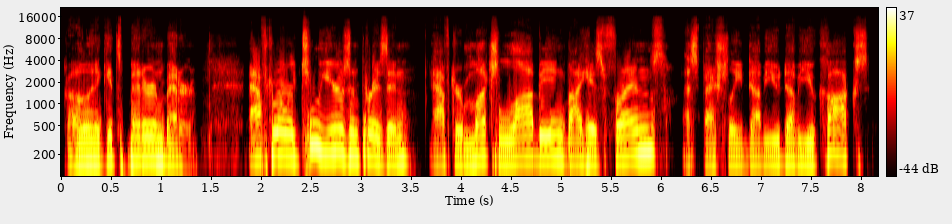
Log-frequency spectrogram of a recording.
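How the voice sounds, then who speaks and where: A man's voice: fairly high pitch, expressive, moderate pace, darkish tone, no room sound, poor audio. A man hosting a history show, telling stories conversationally from his research notes with casual, amused asides.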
